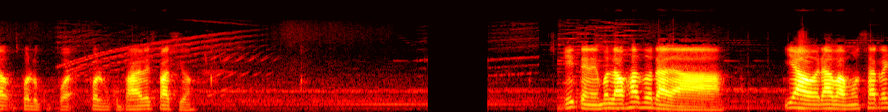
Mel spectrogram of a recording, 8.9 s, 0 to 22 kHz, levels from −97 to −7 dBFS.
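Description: At 4.27 s the sound cuts to silence, then at 4.88 s picks up exactly where it stopped, with nothing skipped. This is a rebuffering stall: playback ran out of downloaded audio and waited for more, adding 0.61 s of dead air.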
